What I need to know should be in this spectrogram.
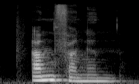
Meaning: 1. to begin; to commence 2. to start 3. to begin, to start 4. to start; to keep talking about 5. to begin something; to start something 6. to put (something) to good use, to do
- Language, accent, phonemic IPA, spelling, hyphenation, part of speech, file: German, Austria, /ˈanˌfaŋən/, anfangen, an‧fan‧gen, verb, De-at-anfangen.ogg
